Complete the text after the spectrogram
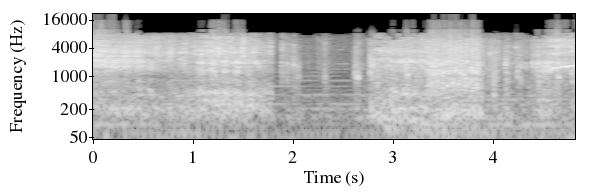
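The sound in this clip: Horse whinnying, loud and sustained, from horses that riders are dismounting before a tunnel; a brief quieter gap interrupts the neighing midway before it resumes strongly.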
